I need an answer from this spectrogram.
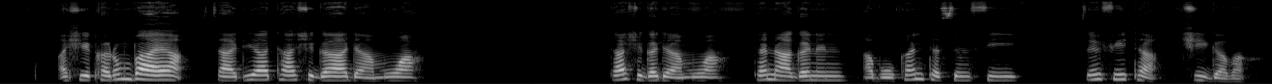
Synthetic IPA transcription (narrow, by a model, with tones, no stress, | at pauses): ʔa˨ʃeː˨kɐ˨ɽʊ˦mbaː˦jaː˦ | saː˨dɪ˦jaː˦ta˦ʃɪ˨ɡa˦da˨m˦a˦ | ta˦ʃɪ˨ɡaː˦daː˨mʊ˦waː˦ | tɐ˦naː˨ɡɐ˦nɪ˦ŋʔa˨boː˨kɐ˦nta˨si˦ | sʊ˦mɸi˦ta˨ | t͡ʃiː˦ɡɐ˨ba˦ʔ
